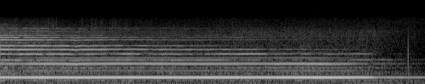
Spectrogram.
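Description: Cartoon score music: a single long note held on a wind instrument, fading away near the end.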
